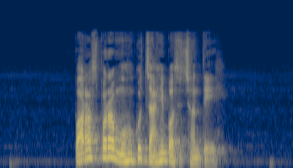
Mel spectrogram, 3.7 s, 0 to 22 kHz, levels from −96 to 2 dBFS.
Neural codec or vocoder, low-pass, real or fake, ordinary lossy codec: none; 10.8 kHz; real; MP3, 64 kbps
